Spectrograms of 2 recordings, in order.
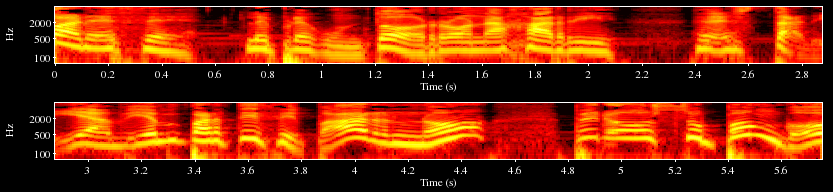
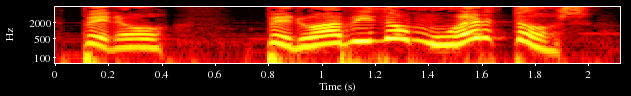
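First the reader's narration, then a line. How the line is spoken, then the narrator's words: Worried voice. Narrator (Spanish): señaló Hermione con voz preocupada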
